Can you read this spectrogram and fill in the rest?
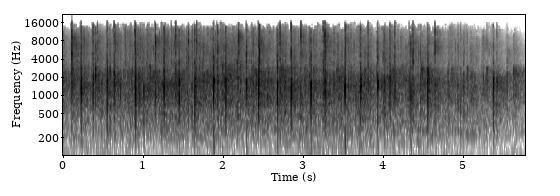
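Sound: church audience applauding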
